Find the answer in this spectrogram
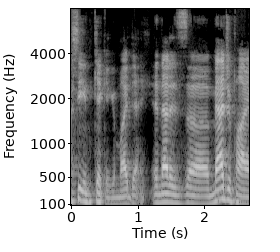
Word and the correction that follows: Mangiapane: I believe is how you say his name. Magic? He sounds like a Pokemon. – Mangiapane. You're not even in the room, like in the fucking stratosphere with that.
